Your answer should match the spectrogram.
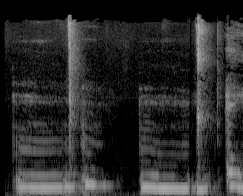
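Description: A woman humming a tune in two long held notes, with two sharp clicks, one between the notes and one at the end.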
